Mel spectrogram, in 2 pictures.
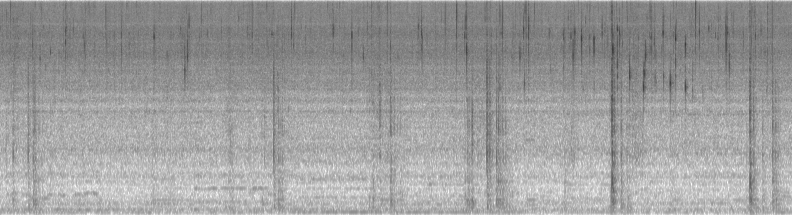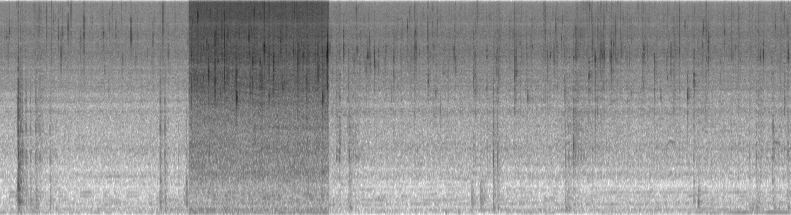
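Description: Hands pressing and patting fish fillets into coconut flour in a metal tray, with soft scrapes and light clicks against the tray. About two-thirds through, a loud rushing noise runs for about three seconds and cuts off sharply.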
